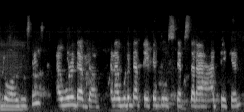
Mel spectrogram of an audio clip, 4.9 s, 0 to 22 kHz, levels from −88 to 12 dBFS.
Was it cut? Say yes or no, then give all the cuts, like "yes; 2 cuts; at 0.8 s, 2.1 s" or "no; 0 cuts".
no; 0 cuts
